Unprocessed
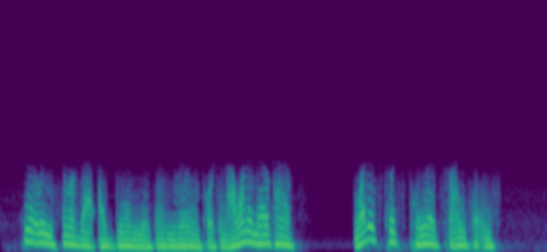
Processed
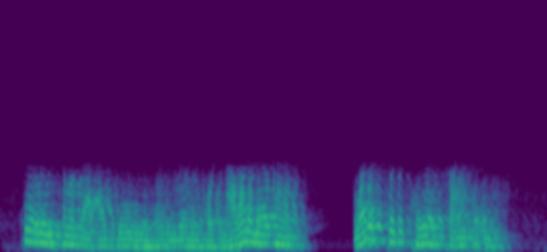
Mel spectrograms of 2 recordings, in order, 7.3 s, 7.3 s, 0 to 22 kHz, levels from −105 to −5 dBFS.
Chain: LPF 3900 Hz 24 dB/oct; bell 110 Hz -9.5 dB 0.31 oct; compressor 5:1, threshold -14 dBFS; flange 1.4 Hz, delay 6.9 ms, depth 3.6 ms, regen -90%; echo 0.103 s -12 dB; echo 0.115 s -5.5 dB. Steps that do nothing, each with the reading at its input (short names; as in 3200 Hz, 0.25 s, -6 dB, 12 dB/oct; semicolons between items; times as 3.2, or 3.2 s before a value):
LPF 3900 Hz: input band ends at 1000 Hz; compressor, threshold -14 dBFS: input peak -23.0 dBFS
